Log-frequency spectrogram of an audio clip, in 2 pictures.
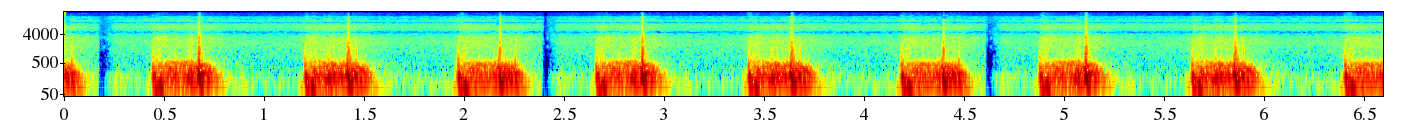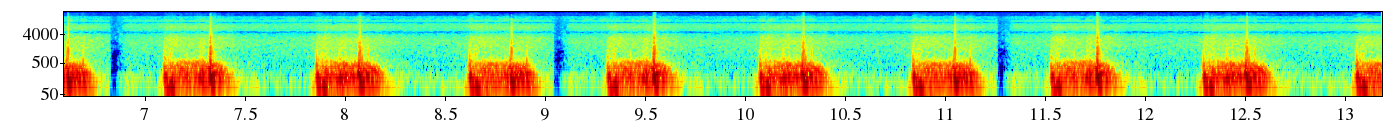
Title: MITRAL REGURGITATION - APEX | HEART SOUNDS | AUSCULTATION | MURMUR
